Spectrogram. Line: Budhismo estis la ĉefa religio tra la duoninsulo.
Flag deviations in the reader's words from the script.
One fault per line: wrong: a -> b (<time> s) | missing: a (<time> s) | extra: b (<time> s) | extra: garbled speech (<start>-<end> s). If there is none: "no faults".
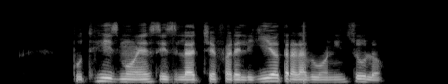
no faults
